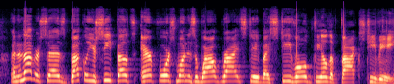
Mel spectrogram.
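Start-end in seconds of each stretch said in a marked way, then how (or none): none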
